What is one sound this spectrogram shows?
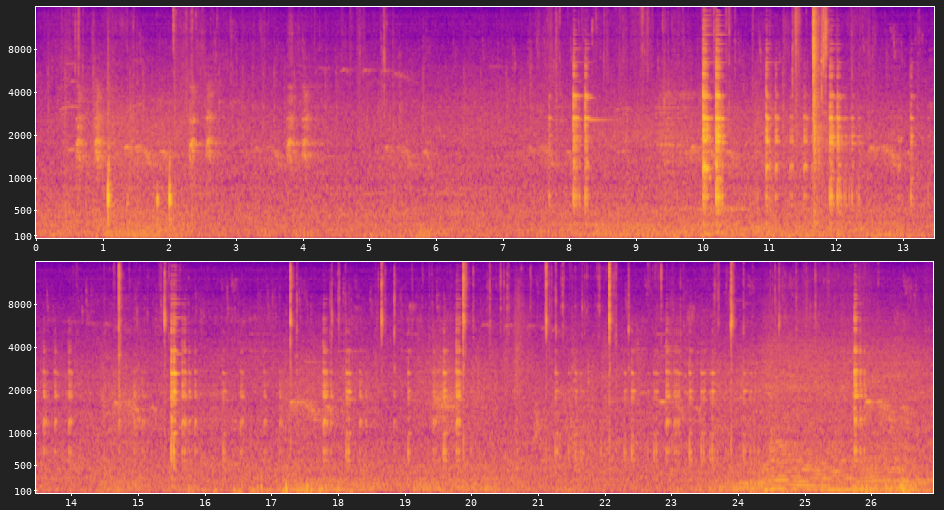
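Pruning shears snip through small twigs with sharp clicks.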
